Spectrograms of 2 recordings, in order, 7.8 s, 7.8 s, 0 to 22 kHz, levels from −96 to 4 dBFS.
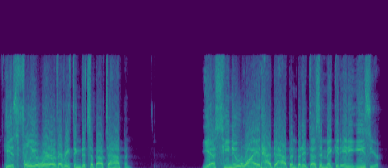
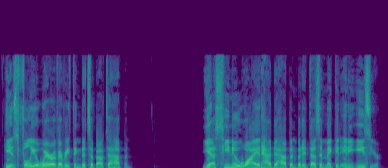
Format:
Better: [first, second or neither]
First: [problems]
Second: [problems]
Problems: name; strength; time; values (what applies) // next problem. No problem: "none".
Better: second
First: distortion; heavy; 6 dB below the speech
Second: none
